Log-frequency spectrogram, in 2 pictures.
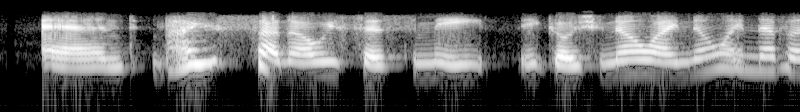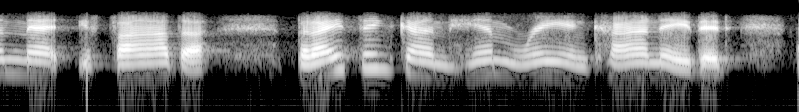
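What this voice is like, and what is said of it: Noticeable regional accent. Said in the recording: “I love your accent.”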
